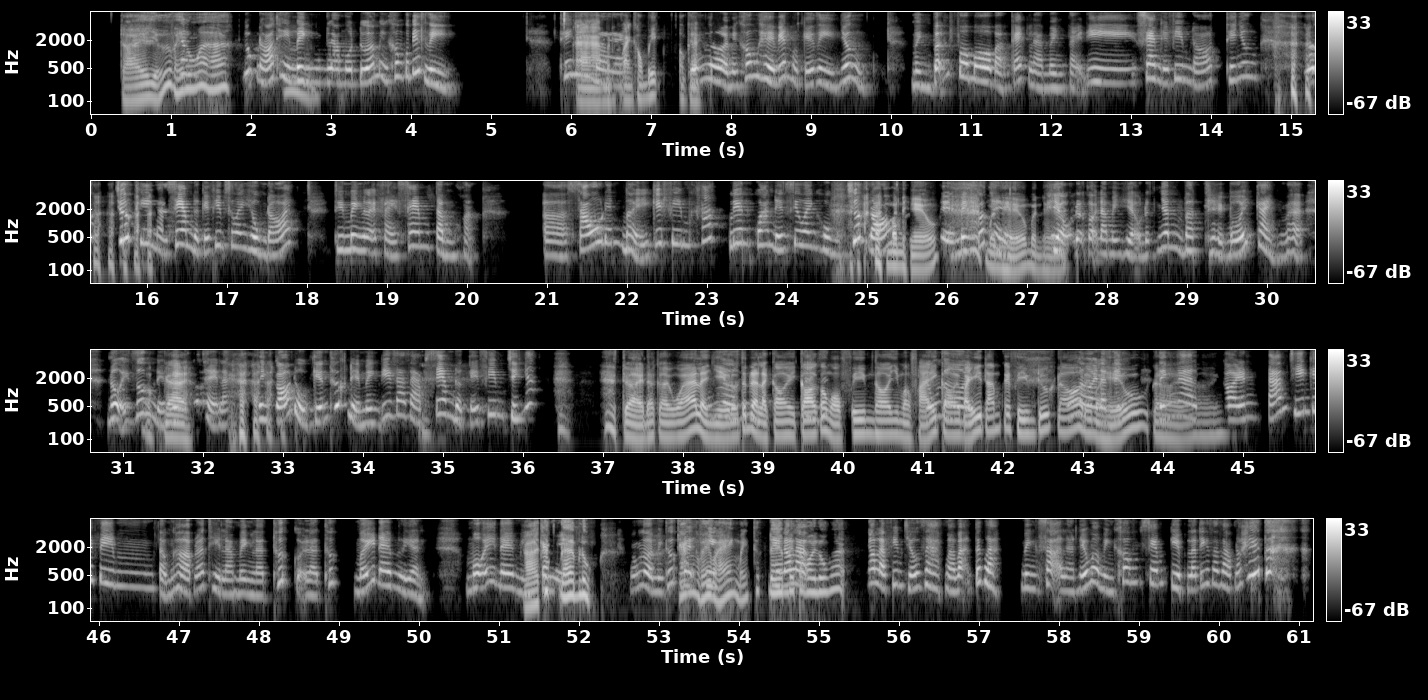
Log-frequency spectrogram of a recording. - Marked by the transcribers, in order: other background noise; tapping; in English: "FO-MO"; laugh; laugh; laughing while speaking: "Mình hiểu"; laughing while speaking: "rồi"; laughing while speaking: "và"; laugh; laugh; laugh; laughing while speaking: "hết á"
- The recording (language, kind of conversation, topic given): Vietnamese, podcast, Bạn có cảm thấy áp lực phải theo kịp các bộ phim dài tập đang “hot” không?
